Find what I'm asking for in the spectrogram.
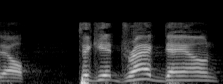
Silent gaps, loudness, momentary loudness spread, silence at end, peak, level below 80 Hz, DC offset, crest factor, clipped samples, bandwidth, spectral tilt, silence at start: none; -20 LUFS; 8 LU; 0.1 s; -4 dBFS; -30 dBFS; under 0.1%; 16 dB; under 0.1%; 7.6 kHz; -5 dB/octave; 0 s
